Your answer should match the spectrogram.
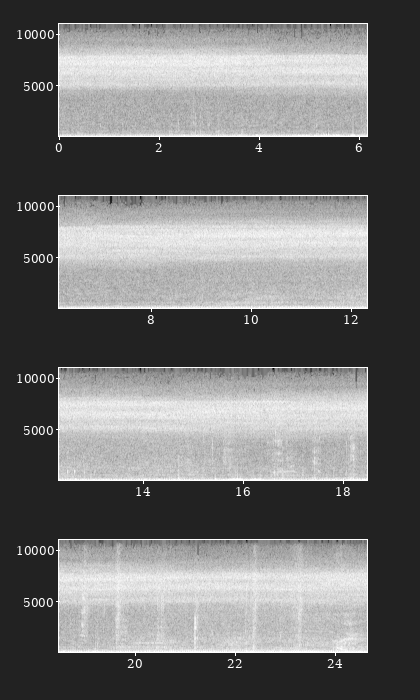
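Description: Steady high-pitched insect drone, such as a cicada chorus, over a low rumble of wind on the microphone. Scattered short clicks come in the second half.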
